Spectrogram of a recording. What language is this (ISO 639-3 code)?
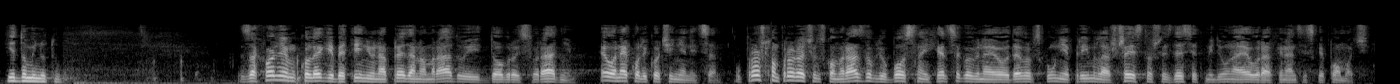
hrv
